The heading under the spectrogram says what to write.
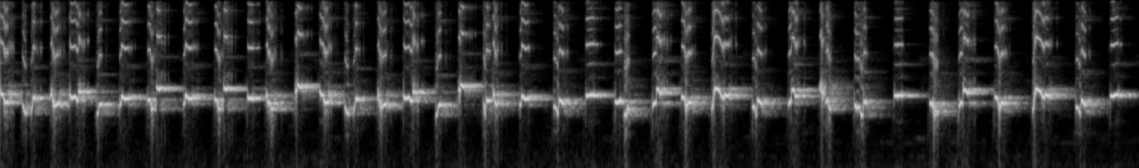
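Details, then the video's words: Yellow-vented bulbul (trucukan), a lively singer in the long 'ropel panjang' style, used as a lure to make another bird sing; bubbly whistled phrases wobbling up and down, repeated rapidly and continuously without pause. "SUARA TRucukan Gacor ROPEL PANJANG PAncingan TRucukan Agar BUnyi"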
